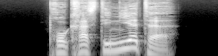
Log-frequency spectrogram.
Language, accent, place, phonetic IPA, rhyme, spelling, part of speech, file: German, Germany, Berlin, [pʁokʁastiˈniːɐ̯tə], -iːɐ̯tə, prokrastinierte, verb, De-prokrastinierte.ogg
- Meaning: inflection of prokrastinieren: 1. first/third-person singular preterite 2. first/third-person singular subjunctive II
